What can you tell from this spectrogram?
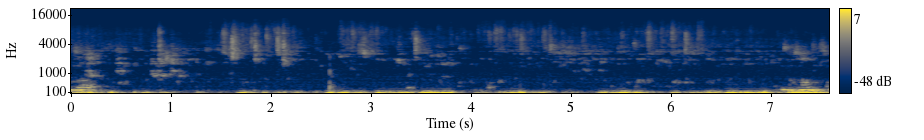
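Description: Water running and splashing, with irregular drips and splatters, over a low hum that comes and goes.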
